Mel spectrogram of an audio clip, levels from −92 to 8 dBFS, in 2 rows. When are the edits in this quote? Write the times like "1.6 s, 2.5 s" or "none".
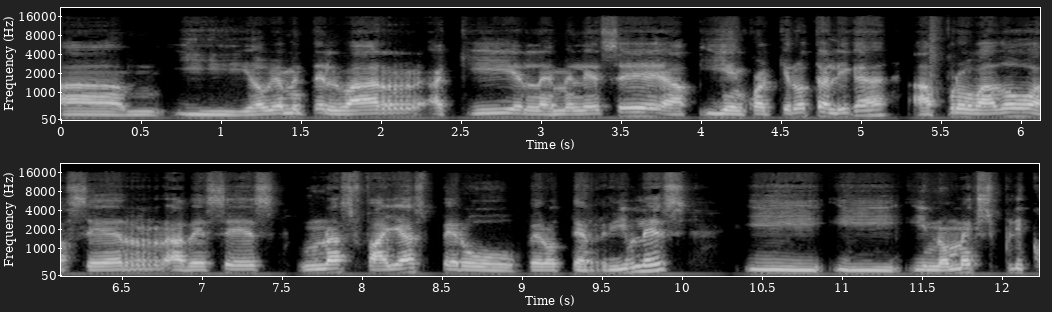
4.0 s, 5.2 s, 7.5 s

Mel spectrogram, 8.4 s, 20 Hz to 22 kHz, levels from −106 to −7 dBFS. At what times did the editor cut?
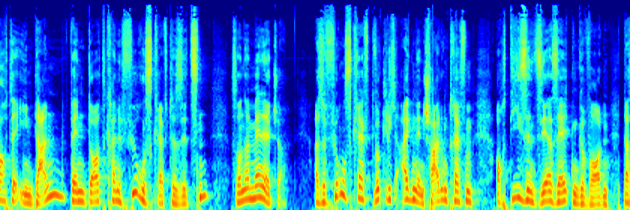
5.0 s

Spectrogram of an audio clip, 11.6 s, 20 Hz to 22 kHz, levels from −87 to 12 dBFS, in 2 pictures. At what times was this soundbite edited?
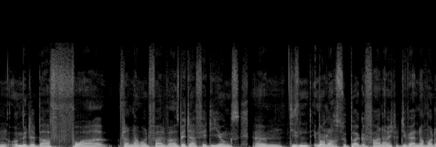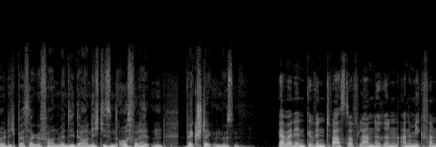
2.4 s, 3.3 s, 8.2 s, 9.2 s, 9.9 s

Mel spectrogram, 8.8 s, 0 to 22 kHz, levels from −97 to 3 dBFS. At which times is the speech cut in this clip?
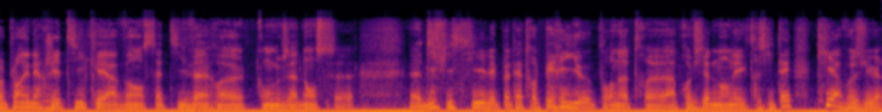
none

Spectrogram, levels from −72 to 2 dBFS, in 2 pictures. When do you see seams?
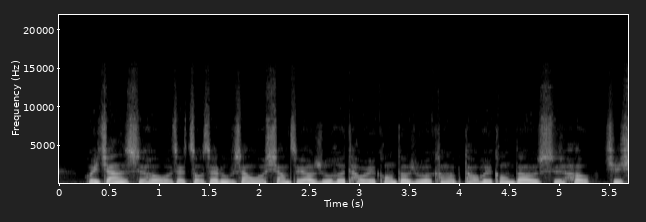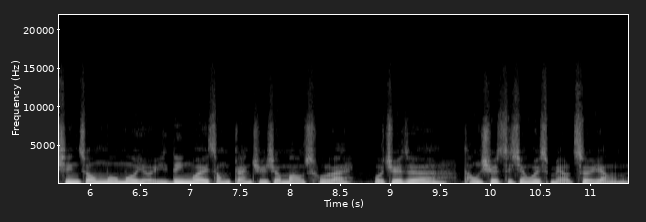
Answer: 5.4 s, 8.7 s, 9.7 s

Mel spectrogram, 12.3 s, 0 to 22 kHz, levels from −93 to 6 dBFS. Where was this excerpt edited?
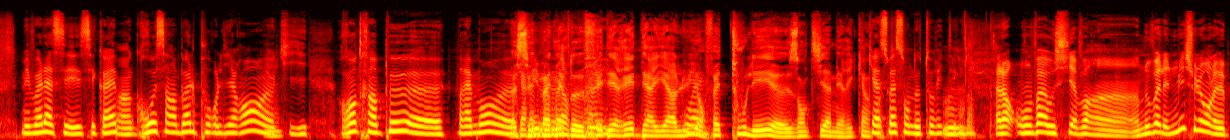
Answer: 1.2 s, 4.5 s, 5.7 s

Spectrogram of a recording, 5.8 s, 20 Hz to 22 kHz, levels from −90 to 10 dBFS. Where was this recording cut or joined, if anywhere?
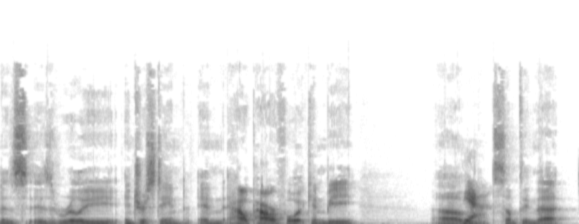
none

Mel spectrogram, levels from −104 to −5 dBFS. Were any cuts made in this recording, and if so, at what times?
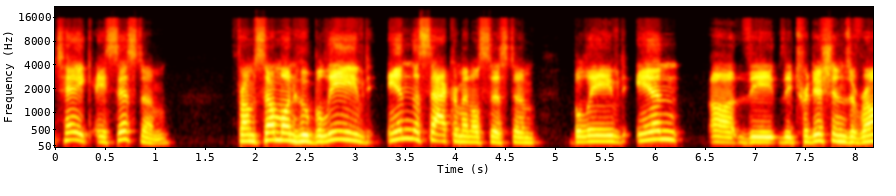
none

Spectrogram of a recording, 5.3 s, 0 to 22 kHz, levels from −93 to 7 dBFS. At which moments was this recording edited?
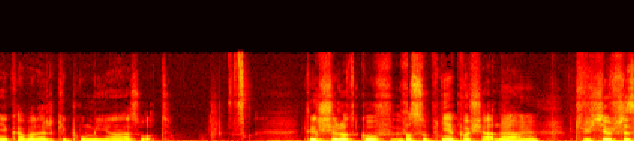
3.4 s

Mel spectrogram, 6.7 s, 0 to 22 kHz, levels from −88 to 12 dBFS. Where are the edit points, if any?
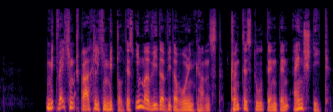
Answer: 1.5 s, 2.7 s, 4.5 s

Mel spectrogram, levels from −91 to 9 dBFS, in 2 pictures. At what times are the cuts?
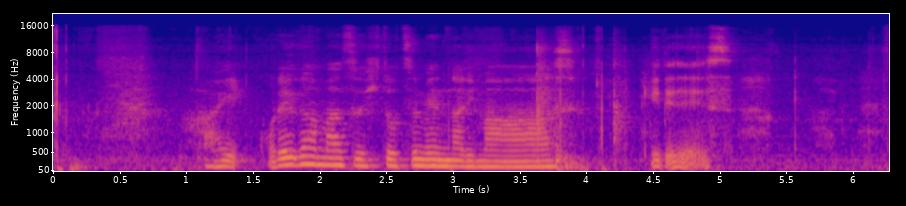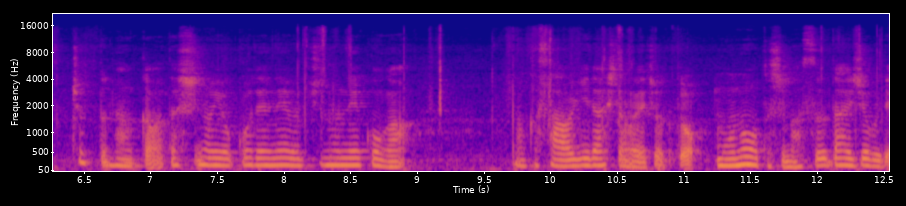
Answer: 1.5 s, 9.6 s

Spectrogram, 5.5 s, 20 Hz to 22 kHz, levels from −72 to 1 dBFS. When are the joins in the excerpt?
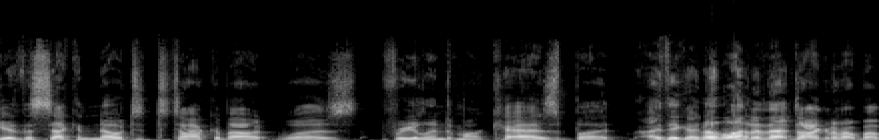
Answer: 3.9 s, 4.4 s

